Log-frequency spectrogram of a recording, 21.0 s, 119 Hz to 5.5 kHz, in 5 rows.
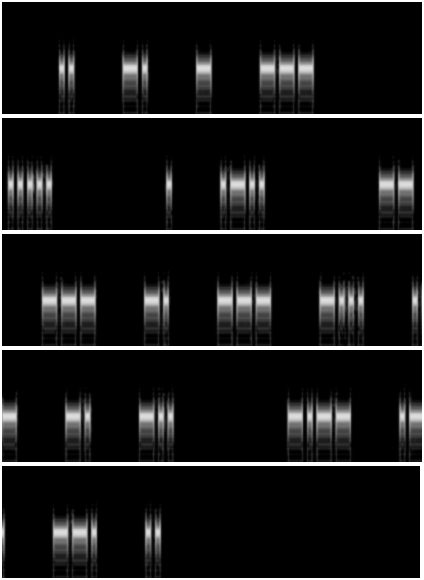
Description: Morse code, heard as a keyed tone, about 25 wpm, spaced as for 13 wpm, 570 Hz. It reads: INTO 5 EL MONOBAND YAGI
